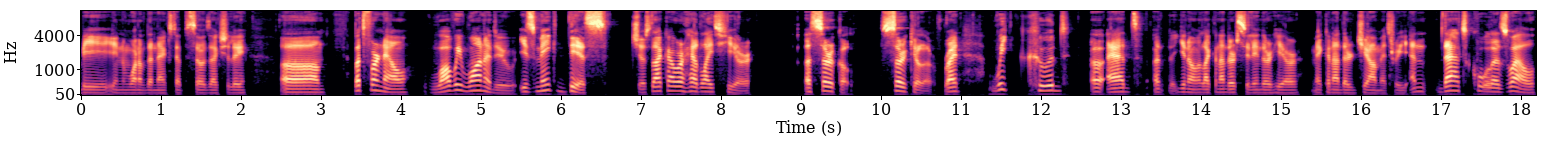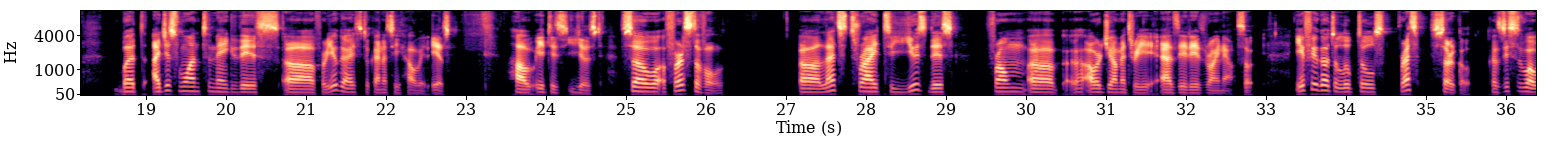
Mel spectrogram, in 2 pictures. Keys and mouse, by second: 2.6 Tab, 13.1 Tab, 13.3 drag, 22.5 Tab, 23.7 3, 24.2 click, 25.1 KP_1, 26.4 KP_3, 27.4 ctrl+KP_3.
